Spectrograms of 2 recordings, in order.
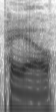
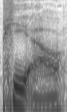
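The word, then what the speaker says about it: Pe Ell: Right outside of a town called Pael, or I guess it's actually pronounced PL, but I refuse to say PL because that's disgusting. PL.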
